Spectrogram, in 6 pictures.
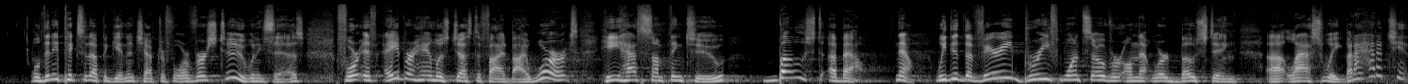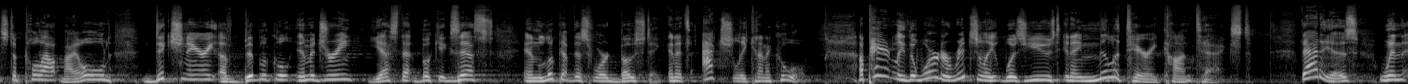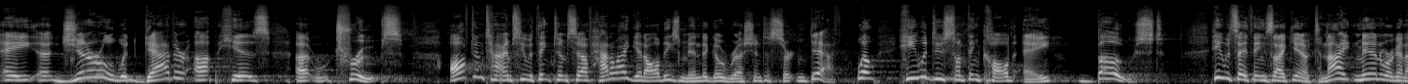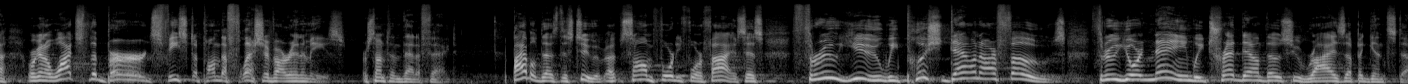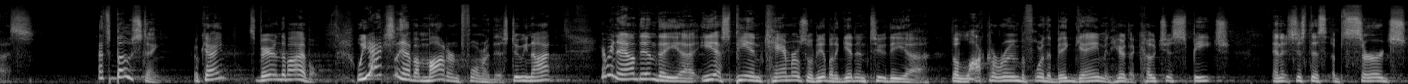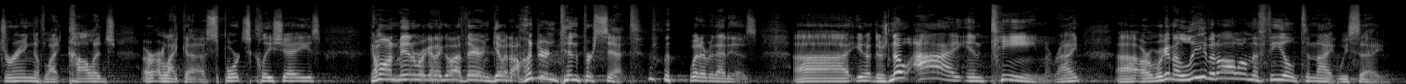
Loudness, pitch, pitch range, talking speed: -24 LUFS, 175 Hz, 150-210 Hz, 195 wpm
